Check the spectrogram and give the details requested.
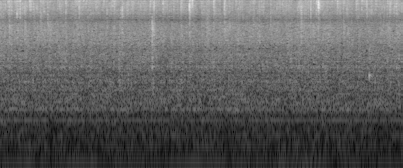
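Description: Sardine, onion and chili paste sizzling in a wok: a steady frying hiss with a few small crackles.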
